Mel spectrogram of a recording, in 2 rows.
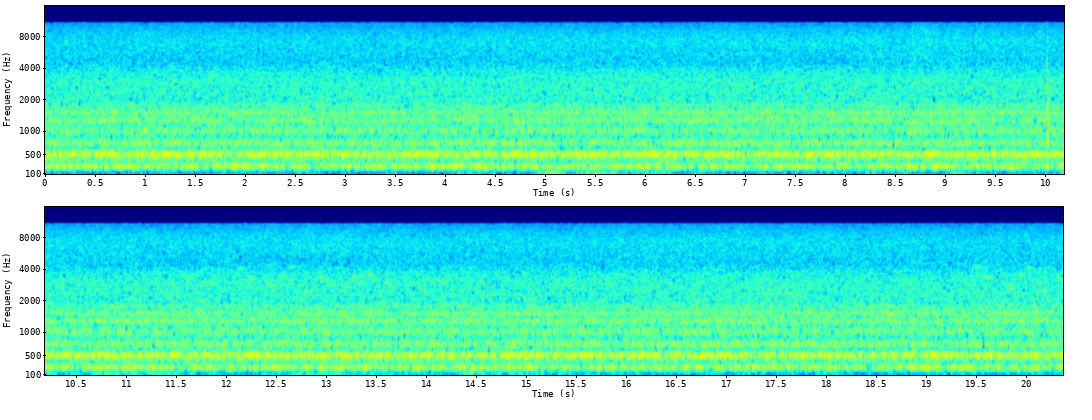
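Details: Steady droning hum of a honey bee hive gathering linden nectar on 3 June, with soft low thumps and one sharp click near the middle.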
